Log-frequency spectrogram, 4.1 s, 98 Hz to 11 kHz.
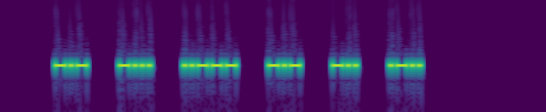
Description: Morse code, heard as a keyed tone, about 46 wpm, spaced as for 26 wpm, 700 Hz. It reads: KB2KDL
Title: USA Call Signs - 6 Characters - 3x Character Spacing - 45wpm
